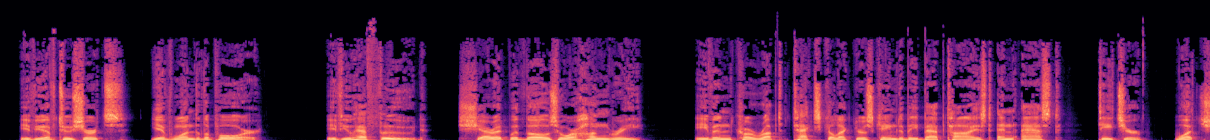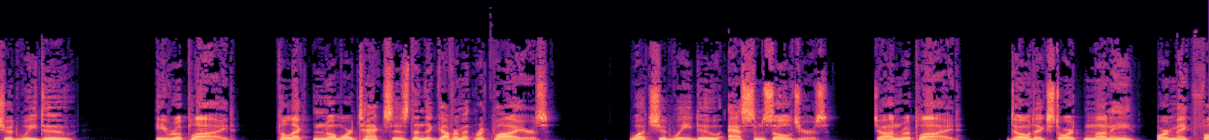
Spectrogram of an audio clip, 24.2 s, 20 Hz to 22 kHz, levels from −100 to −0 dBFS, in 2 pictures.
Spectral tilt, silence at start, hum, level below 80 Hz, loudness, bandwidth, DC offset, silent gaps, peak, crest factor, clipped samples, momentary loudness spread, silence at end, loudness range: -4.5 dB/octave; 0.2 s; none; -40 dBFS; -17 LUFS; 16.5 kHz; under 0.1%; 1.45-1.49 s, 3.06-3.22 s, 4.52-4.57 s, 13.48-13.58 s, 20.70-20.74 s, 22.04-22.08 s; -2 dBFS; 14 dB; under 0.1%; 8 LU; 0 s; 2 LU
